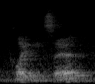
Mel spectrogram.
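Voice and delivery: ordinary delivery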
